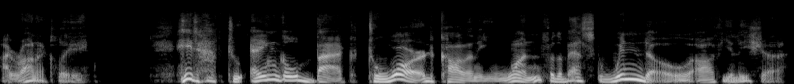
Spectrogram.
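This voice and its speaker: A man narrates an adventure story in a dramatic, deliberate audiobook style. His pitch moves widely and his pace is unhurried. The voice has a gravelly creak to it. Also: big pitch swings, dark tone, no room sound, studio quality.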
